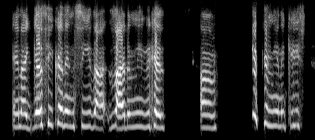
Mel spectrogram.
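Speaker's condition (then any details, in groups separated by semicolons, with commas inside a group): Cerebral palsy; wheelchair user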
